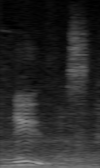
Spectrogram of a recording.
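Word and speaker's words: gnus: They'll migrate up to 1.5 million of their closest friends, and wildebeest are also often referred to as news. It's spelled G-N-U. It's because they make a newing noise, so that's pretty cool.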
